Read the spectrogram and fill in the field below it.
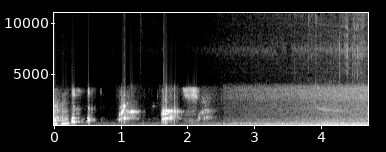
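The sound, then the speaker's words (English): A dog gives several short, sharp barks in an uneven burst, then falls quiet as a steady hiss of background noise takes over. “First, my dog's going to start barking.”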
